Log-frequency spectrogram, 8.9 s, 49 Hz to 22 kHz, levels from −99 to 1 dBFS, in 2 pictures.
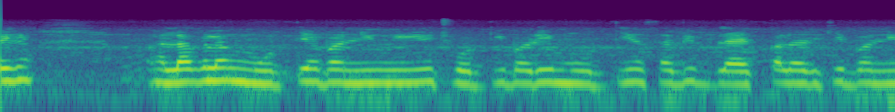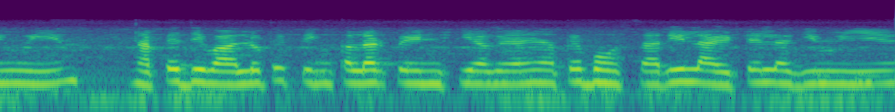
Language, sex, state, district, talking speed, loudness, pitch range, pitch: Hindi, female, Bihar, Madhepura, 215 wpm, -19 LUFS, 230-250 Hz, 240 Hz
